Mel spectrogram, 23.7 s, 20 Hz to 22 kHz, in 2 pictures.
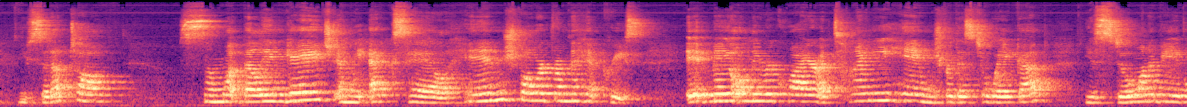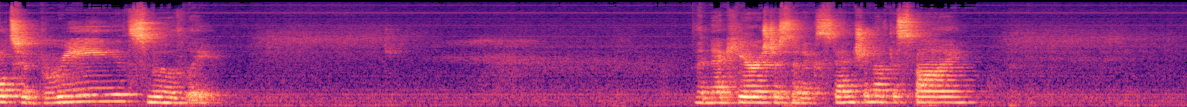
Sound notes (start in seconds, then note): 14.3 audible breath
